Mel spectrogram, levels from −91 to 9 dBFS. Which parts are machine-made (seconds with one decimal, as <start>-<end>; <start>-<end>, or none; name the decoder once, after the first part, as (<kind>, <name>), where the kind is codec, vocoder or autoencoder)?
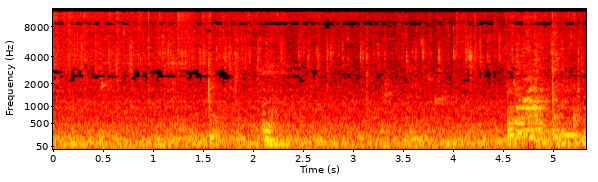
none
